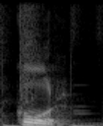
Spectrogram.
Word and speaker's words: Corps: Well, the spelling is C O R P S, yet it is pronounced as core.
